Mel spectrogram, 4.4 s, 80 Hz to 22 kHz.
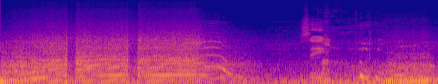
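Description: A 1000hp Camaro ZL1 with traction control off accelerates hard, its engine note climbing loudly through the gears before easing, with faint tire noise, heard from inside the car as a voice speaks briefly.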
